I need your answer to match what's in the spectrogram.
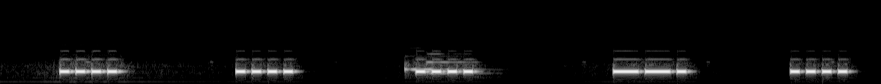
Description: Morse code, heard as a keyed tone, about 15 wpm, spaced as for 6 wpm, 600 Hz. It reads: HHHGH
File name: urok 1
